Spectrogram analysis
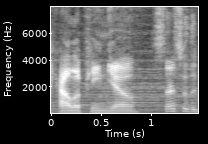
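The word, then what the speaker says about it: jalapeño: So like jalapeno starts with a J. We don't pronounce the J. Pronounce an H.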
